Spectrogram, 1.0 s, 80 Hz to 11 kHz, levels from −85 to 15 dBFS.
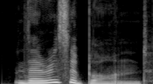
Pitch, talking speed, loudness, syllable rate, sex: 240 Hz, 235 wpm, -15 LUFS, 5.9 syllables/s, female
